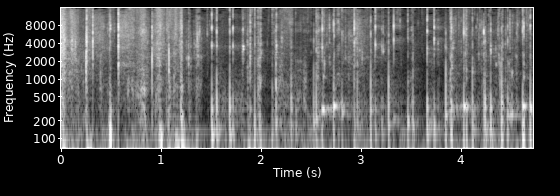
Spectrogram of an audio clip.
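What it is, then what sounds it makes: Empty plastic water bottle. An empty, hollow, clear plastic Bisleri water bottle with a green cap is crinkled by hand, then tapped and scratched with long dark-painted nails. The result is a dense run of quick, dry clicks, crackles and hollow taps with short scratchy rasps between them.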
